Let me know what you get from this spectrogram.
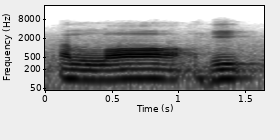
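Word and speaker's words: الله: ഇലല്ലാഹി, അള്ളാഹ് എന്ന ലഫ്ളുൽ ജലാല, അതിലെ ലാമിനെയും അലിഫിനെയും തഫ്ഖീം ചെയ്യേണ്ടതാണ്, തടിപ്പിക്കണം. അല്ലാഹി.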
